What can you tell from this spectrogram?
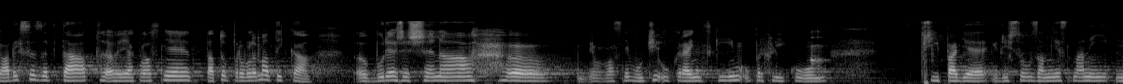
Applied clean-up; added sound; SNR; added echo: none; Bowed string instrument; 12 dB; none.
